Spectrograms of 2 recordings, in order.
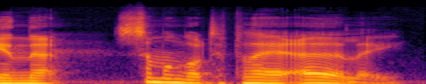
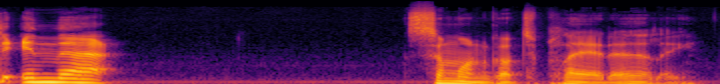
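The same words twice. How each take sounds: First: The tone sounds cheerful and warm. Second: The tone sounds troubled and uneasy. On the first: The news is lovely. "But it's lovely ... You notice the tone change in my voice?" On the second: The news is strange. "It's weird"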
